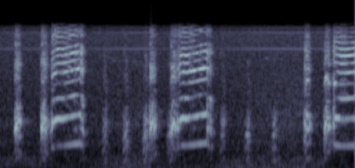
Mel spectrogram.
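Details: Egg song from two hens announcing an egg: short clucks alternate with long, loud, hoarse squawks about every second and a half, the pattern overlapping between the birds.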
